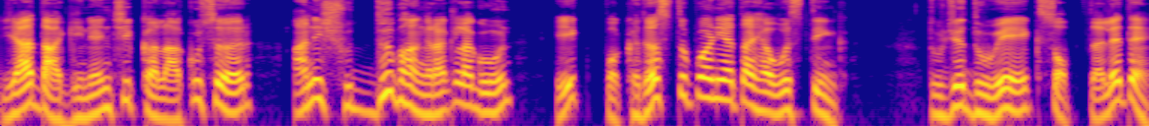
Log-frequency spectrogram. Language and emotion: Goan Konkani, happy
